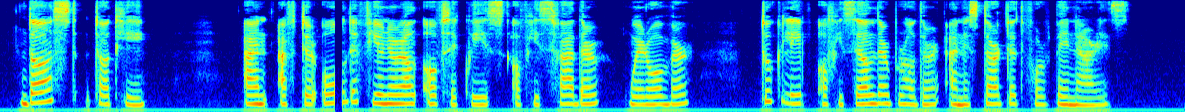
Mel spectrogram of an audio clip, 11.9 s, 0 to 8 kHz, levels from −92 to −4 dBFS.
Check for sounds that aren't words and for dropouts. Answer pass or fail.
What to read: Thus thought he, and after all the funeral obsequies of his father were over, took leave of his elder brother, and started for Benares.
fail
